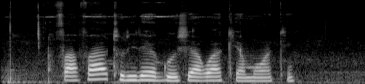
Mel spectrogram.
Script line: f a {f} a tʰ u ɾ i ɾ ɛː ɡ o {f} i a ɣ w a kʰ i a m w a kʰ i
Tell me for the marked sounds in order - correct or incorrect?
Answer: correct, incorrect

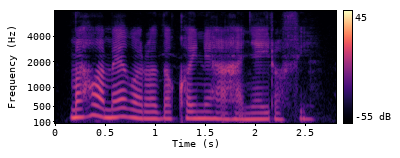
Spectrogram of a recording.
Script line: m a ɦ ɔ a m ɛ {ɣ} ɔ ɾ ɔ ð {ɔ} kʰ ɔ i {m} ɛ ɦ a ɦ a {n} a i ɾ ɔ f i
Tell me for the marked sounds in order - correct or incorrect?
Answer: correct, correct, incorrect, incorrect

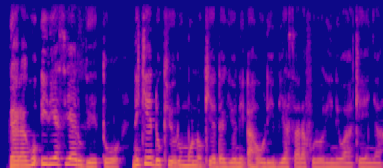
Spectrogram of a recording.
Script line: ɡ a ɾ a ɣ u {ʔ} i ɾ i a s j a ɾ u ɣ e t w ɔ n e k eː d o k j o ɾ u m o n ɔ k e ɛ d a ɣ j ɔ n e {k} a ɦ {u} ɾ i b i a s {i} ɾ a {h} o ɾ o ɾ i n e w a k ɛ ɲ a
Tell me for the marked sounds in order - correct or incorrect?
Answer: correct, incorrect, incorrect, incorrect, incorrect

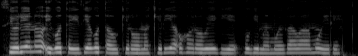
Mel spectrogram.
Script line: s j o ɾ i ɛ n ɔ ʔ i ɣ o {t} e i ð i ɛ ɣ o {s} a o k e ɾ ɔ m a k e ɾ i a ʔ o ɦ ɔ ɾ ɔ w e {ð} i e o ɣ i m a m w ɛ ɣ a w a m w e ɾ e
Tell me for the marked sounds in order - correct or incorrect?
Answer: correct, incorrect, incorrect

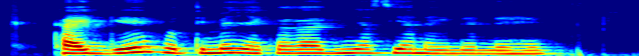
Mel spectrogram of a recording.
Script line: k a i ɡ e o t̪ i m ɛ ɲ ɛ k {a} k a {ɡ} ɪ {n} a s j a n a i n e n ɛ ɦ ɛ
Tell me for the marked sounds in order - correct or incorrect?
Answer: correct, correct, incorrect

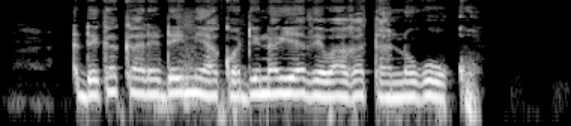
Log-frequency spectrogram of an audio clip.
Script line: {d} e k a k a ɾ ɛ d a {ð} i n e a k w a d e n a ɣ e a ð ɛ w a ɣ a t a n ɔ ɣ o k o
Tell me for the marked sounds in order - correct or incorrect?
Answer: correct, incorrect

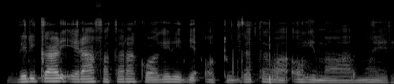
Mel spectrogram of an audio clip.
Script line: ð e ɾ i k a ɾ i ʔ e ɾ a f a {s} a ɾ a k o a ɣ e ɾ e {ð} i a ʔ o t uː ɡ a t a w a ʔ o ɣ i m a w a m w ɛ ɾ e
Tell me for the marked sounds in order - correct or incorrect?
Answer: incorrect, correct

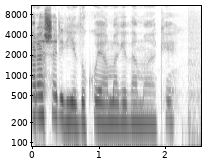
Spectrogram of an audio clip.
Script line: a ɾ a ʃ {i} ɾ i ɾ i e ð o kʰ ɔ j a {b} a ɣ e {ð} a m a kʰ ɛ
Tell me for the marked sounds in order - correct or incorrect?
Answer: incorrect, incorrect, correct

